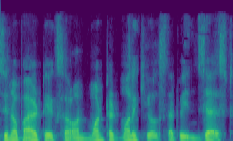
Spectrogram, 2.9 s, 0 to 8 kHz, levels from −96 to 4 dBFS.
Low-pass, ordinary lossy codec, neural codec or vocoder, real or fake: 7.2 kHz; AAC, 32 kbps; none; real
